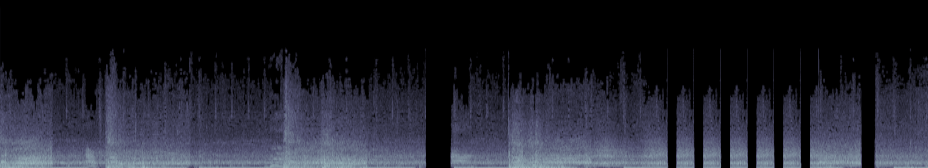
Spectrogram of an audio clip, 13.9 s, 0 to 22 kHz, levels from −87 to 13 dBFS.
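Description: At 6.37 s the audio drops out for 0.38 s in a stream reconnect. The connection broke, the player went quiet, then started a new decoder partway through the stream. When sound returns at 6.77 s it has jumped ahead by roughly 0.4 s, and it comes back with a brief soft onset instead of a hard cut. Nothing is repeated, which separates it from a stutter. The gap is one silence followed by a skip forward.

From 10.0 s to 12.27 s there is stutter with silent gaps, most likely from the player stalling and replaying its last buffered fragment on each retry. The same 0.25 s burst plays five times on an even 0.4 s cycle, with 0.15 s of digital silence after each one. The identical, evenly timed repeats are what set it apart from a reconnect, and the audio that should have filled this stretch never plays.

A second, shorter stream reconnect cuts in at 12.91 s. It is 0.21 s of silence, and the audio resumes at 13.13 s about 0.15 s further on, again with a soft start and no repetition.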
